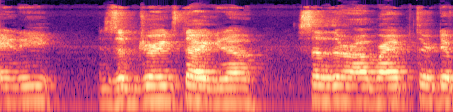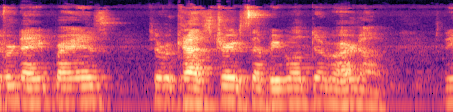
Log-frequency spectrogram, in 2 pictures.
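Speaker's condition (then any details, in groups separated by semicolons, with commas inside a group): Friedreich's ataxia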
